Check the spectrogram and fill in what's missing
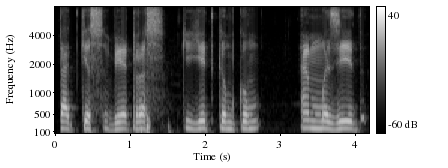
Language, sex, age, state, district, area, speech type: Kashmiri, male, 30-45, Jammu and Kashmir, Kulgam, rural, spontaneous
